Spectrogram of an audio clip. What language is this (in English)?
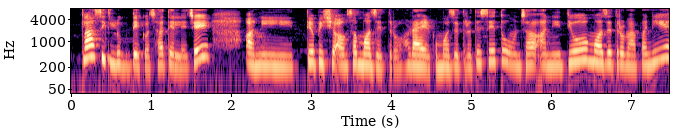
Nepali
